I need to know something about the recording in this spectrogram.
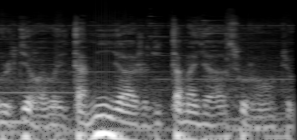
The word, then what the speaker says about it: Tamiya: un gars qui me gonfle parce que je prononce pas les bons, tu vois. Voilà. Alors, le dire Tamaya, ou le dire Tamiya, je dis Tamaya souvent, tu vois, donc on me fait une petite réflexion.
